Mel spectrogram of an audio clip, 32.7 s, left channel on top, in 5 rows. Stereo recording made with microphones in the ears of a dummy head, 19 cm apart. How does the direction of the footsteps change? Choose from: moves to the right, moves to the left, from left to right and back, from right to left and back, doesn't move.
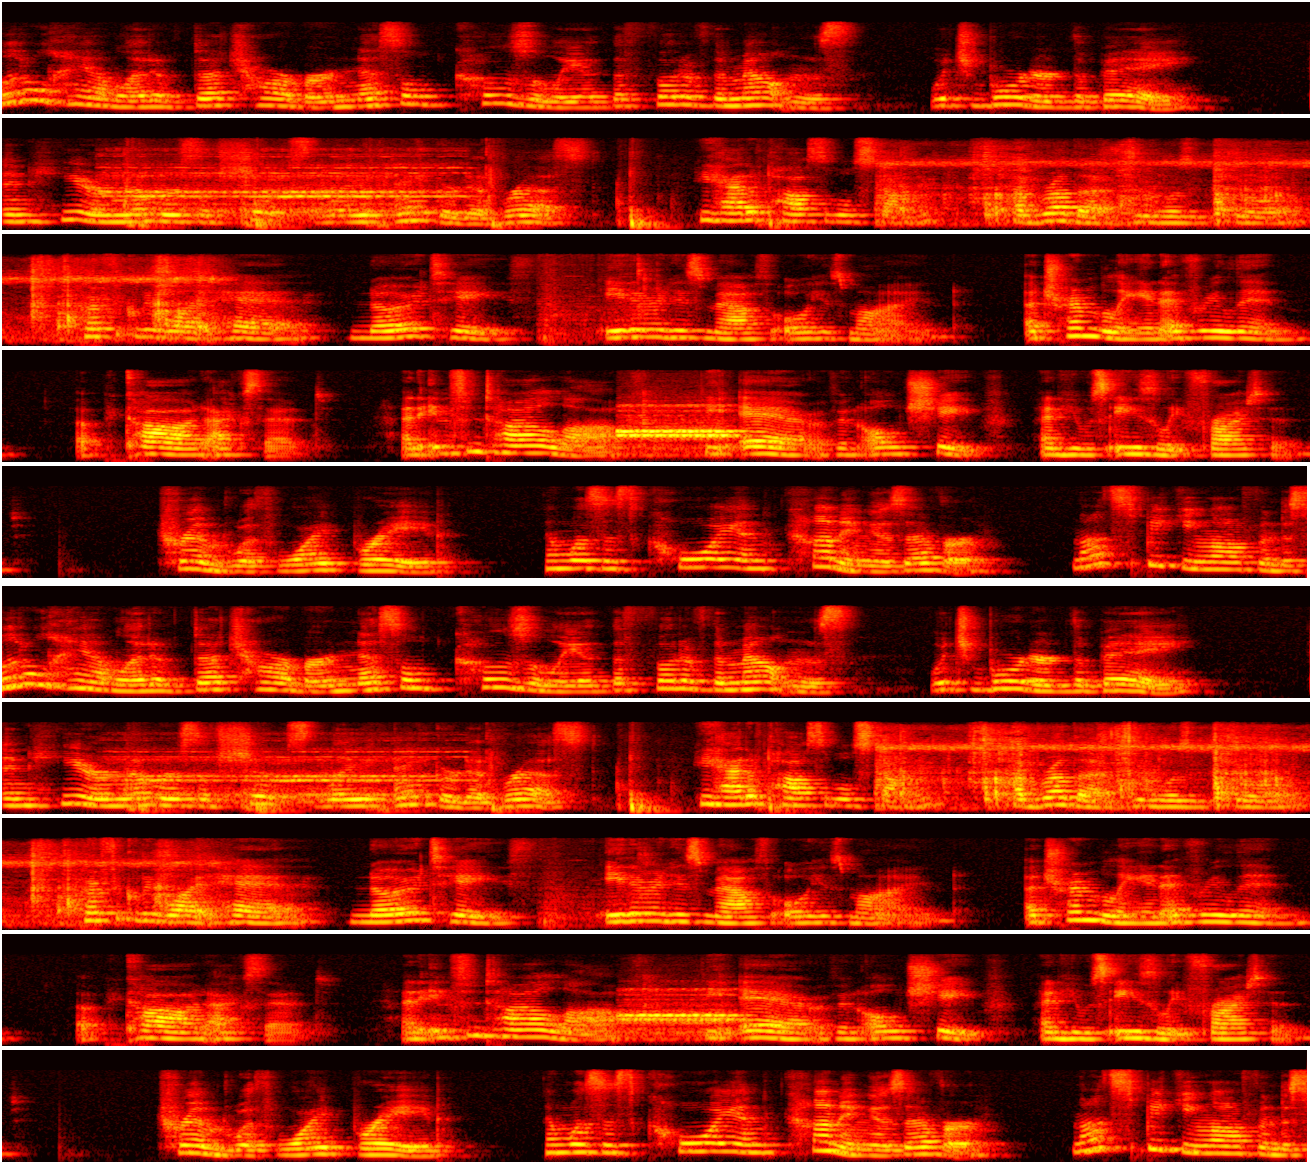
from left to right and back.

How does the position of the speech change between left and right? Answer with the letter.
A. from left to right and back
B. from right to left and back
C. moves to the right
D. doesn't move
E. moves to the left
B.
